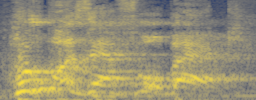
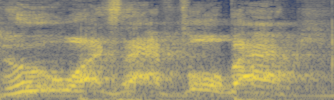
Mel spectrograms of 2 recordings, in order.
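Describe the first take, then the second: First: High, loud coach shout; Bo impersonation. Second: High shouting coach voice, slow and loud; Bo impersonation. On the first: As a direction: yell it again as the angry coach. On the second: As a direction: bark it like an old furious coach. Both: Retold or imitated. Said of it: "That's my best Bo impersonation".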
